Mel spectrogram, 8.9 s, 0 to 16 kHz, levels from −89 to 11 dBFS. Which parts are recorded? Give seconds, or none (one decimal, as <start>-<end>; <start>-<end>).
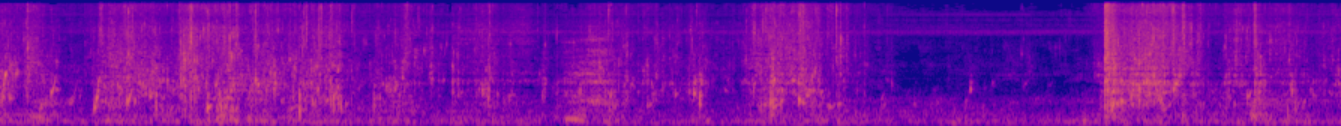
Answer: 0.0-8.9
